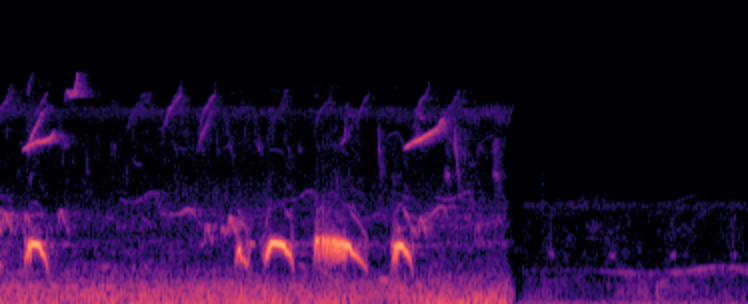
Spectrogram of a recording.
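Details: Spotted dove used as a decoy for luring wild doves, noted for a small ringing voice; a few rounded coos in the first four seconds, then near quiet, with faint whistles of other birds overhead.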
